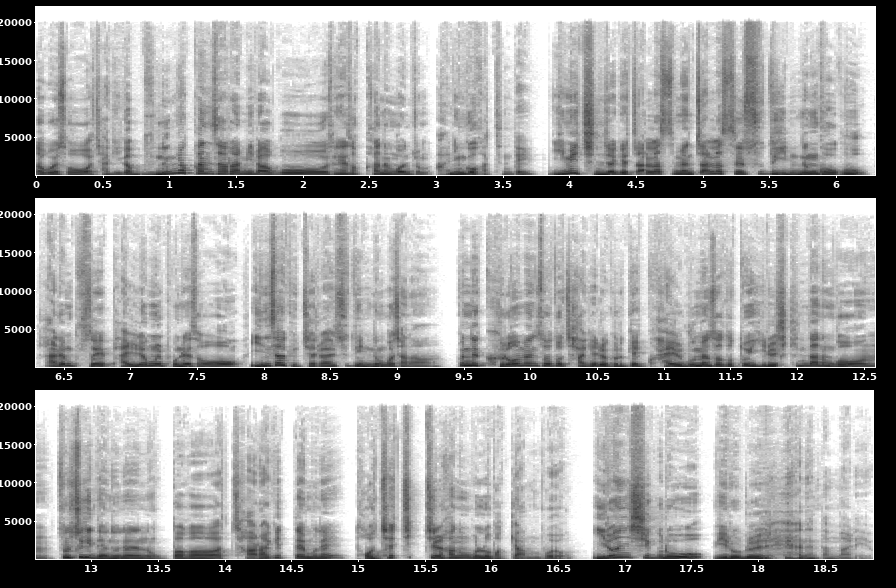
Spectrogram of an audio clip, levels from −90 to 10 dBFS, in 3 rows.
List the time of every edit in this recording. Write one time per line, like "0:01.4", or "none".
0:03.8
